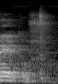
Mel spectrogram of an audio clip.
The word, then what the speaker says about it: Ἔθος: en muchas otras lenguas proviene de una raíz griega etos etos la pronunciación etos y se refería a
